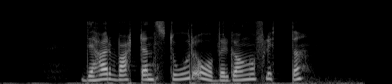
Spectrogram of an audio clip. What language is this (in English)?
Norwegian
